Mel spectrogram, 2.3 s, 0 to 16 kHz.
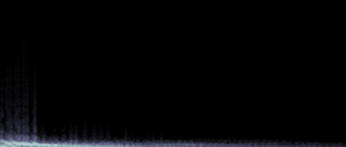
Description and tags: Noise bd3
Noise bass drum long
drum, industrial, kit, noise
